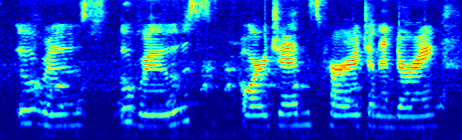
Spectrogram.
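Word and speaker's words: Uruz: Pronounce urus.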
